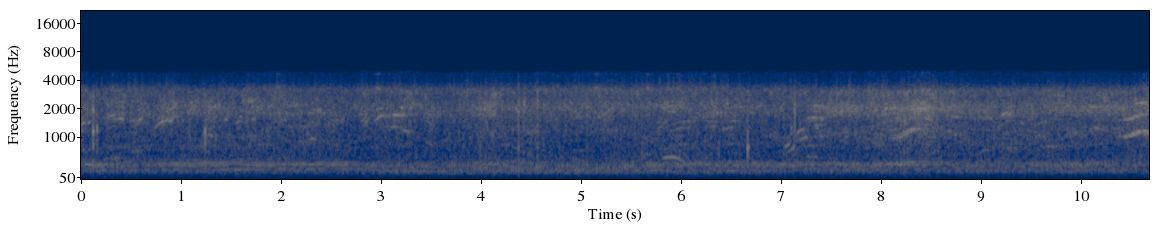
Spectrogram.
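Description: Faint distant voices over a steady background hum, with one light click about seven seconds in.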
